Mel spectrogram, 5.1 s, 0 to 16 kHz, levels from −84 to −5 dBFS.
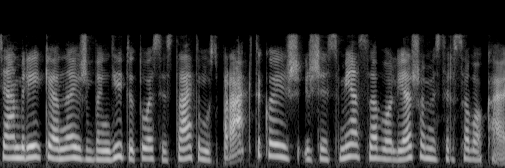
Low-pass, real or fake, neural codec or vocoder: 7.2 kHz; fake; codec, 16 kHz, 2 kbps, FreqCodec, larger model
